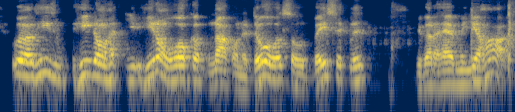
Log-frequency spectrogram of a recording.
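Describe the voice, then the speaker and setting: A man's very rapid, somewhat breathy delivery with very wide swings in pitch. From US South, Atlanta, Georgia. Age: 80s+. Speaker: Covid survivor, elder. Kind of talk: interview. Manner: halting, repetitive.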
